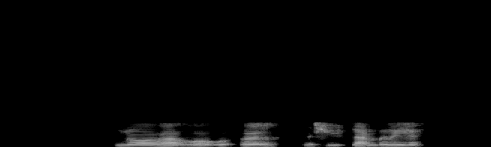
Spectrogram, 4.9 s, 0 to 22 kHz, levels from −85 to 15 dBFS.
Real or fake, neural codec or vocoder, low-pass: fake; codec, 44.1 kHz, 3.4 kbps, Pupu-Codec; 3.6 kHz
